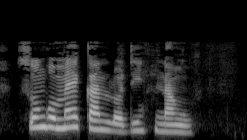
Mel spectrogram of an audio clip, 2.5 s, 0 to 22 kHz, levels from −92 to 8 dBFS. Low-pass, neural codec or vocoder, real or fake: 7.2 kHz; none; real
